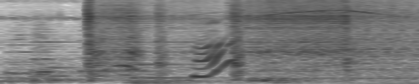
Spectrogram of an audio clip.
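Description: Cartoon sound effect of a snowmobile engine starting up, kicking in suddenly about half a second in and running on, over children's background music.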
